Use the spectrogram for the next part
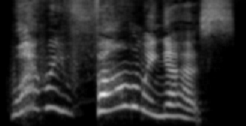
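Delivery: high, loud panicked shout; screaming. Acted. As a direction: keep screaming at the captor. Blonde screaming after scream.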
